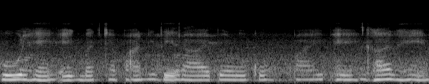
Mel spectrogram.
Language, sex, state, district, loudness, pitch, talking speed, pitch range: Hindi, female, Maharashtra, Nagpur, -22 LUFS, 215 Hz, 195 wpm, 205-220 Hz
